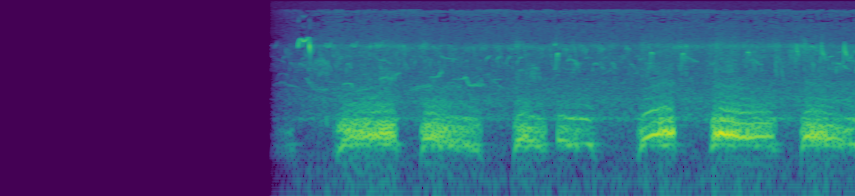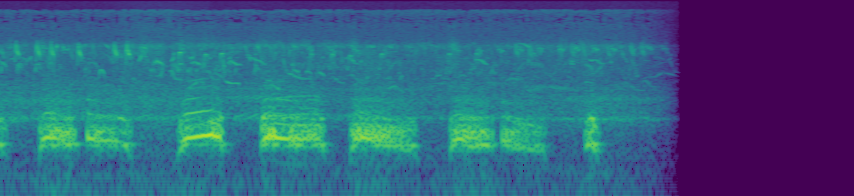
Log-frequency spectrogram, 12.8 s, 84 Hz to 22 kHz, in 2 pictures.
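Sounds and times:
bird giving low hoarse cooing notes: 0:02.2 - 0:11.1.

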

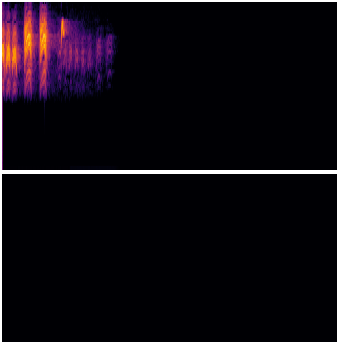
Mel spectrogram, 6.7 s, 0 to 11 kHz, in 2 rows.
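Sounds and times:
Eurasian blue tit calling: 0:00.0 - 0:01.0.

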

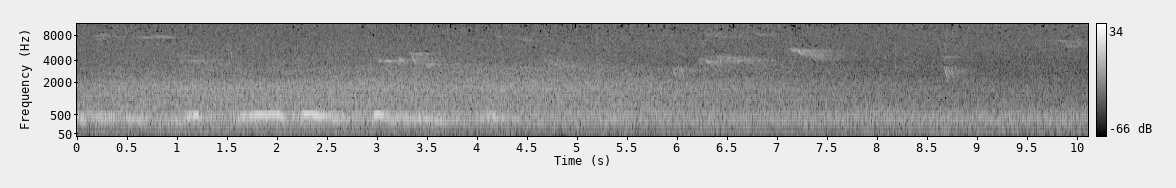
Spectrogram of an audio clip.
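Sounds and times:
bird giving low hollow coos: 0:00.0 - 0:04.5
steady background hiss: 0:00.0 - 0:10.1.

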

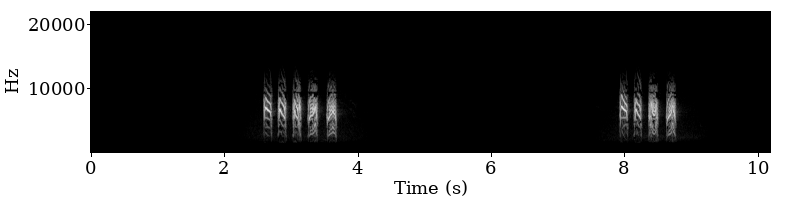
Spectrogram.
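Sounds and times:
Eurasian blue tit giving high rapid notes: 0:02.6 - 0:03.7, 0:08.0 - 0:08.8.

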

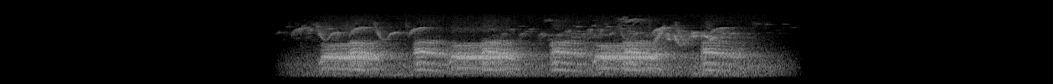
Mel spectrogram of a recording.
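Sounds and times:
bird raspy buzzy call: 0:03.2 - 0:07.7.

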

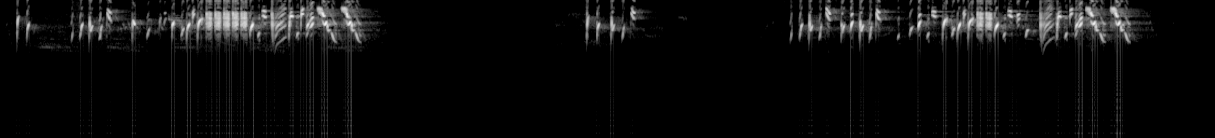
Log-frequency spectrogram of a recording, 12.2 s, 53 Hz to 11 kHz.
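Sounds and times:
bird chirps: 0:00.0 - 0:03.7, 0:05.6 - 0:06.9, 0:07.9 - 0:11.5.

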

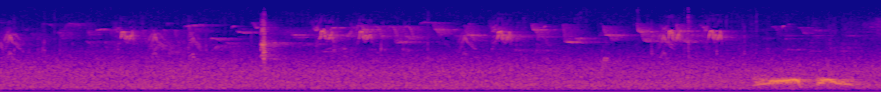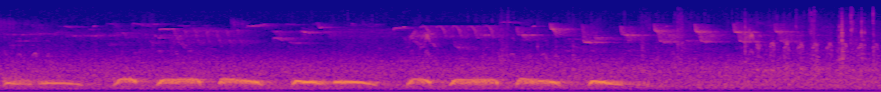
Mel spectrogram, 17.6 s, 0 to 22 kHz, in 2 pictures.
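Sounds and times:
thin higher chirping from other birds: 0:00.0 - 0:17.6
bird giving mellow hooting notes: 0:07.6 - 0:15.2.

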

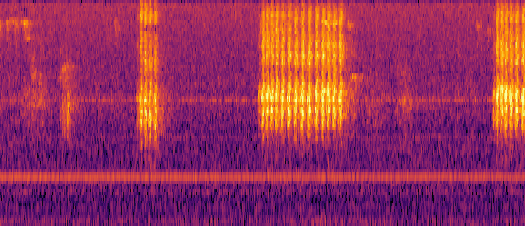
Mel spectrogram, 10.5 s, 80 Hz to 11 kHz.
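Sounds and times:
steady hum: 0:00.0 - 0:10.4
bird call of rapid chattering pulses: 0:02.7 - 0:03.2, 0:05.2 - 0:07.0, 0:09.8 - 0:10.4.

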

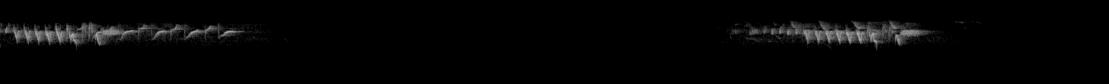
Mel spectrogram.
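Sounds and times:
Common chaffinch song: 0:00.0 - 0:03.0, 0:07.1 - 0:09.9.

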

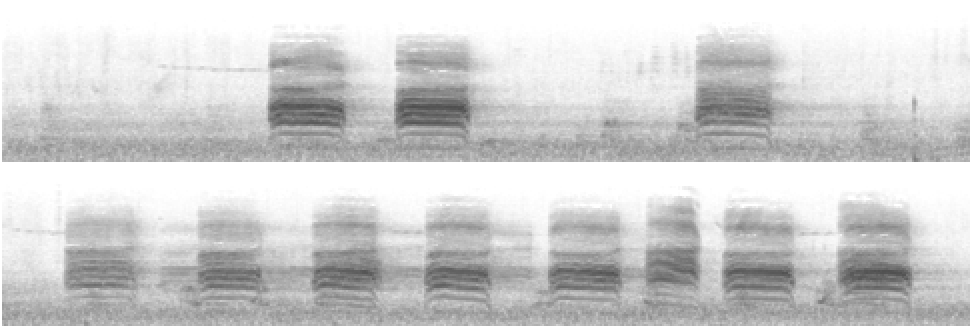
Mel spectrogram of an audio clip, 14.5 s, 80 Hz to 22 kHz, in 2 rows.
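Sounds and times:
low background noise: 0:00.0 - 0:14.5
bird giving harsh hoarse cawing calls: 0:02.0 - 0:03.6, 0:05.2 - 0:06.3, 0:07.7 - 0:14.3.

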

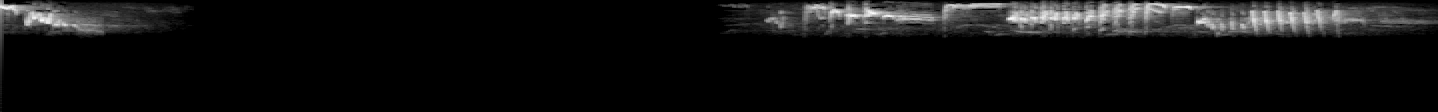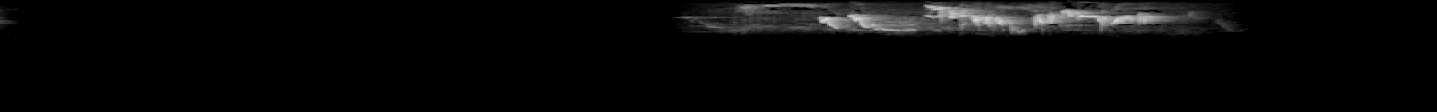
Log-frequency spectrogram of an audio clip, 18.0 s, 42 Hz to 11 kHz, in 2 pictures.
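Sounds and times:
European robin song: 0:00.0 - 0:01.1, 0:04.5 - 0:09.1, 0:13.2 - 0:16.8.

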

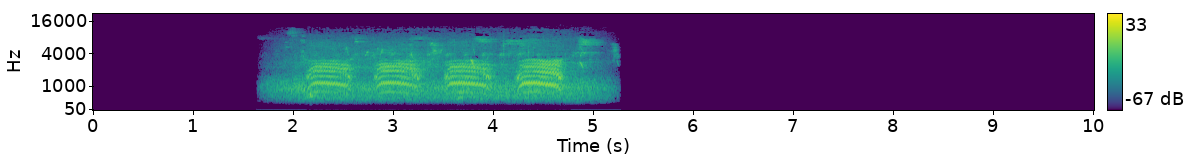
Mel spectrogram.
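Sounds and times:
bird giving hoarse harmonic caw-like calls: 0:02.1 - 0:05.1.

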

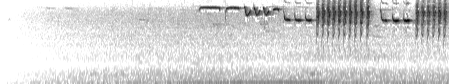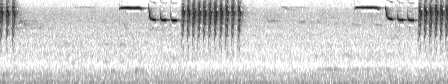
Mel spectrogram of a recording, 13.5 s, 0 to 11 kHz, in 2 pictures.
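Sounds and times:
Eurasian blue tit song: 0:03.0 - 0:13.4.

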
